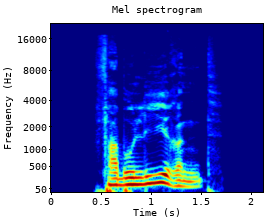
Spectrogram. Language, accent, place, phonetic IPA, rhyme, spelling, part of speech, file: German, Germany, Berlin, [fabuˈliːʁənt], -iːʁənt, fabulierend, verb, De-fabulierend.ogg
- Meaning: present participle of fabulieren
